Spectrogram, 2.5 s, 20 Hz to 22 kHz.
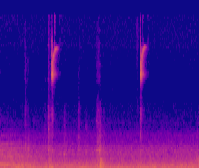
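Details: Hantarex Polo 25-inch arcade monitor (PC inside) that showed a blue tinge, then shut off; no neck glow now. Sharp irregular clicks about twice a second over mains hum at power-on, seemingly near the flyback; owner considers a cap kit.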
